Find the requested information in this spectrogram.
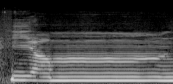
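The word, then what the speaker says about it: yam: Jaws nice and wide yum that's the one syllable Sanskrit Mantra yum yum yum yum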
